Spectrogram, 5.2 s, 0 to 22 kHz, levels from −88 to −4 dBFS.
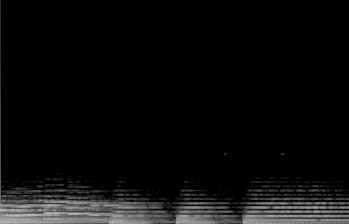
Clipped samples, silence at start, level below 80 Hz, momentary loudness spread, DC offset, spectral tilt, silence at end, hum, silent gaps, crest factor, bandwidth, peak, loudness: under 0.1%; 0 s; -60 dBFS; 14 LU; under 0.1%; -6 dB/octave; 0 s; none; none; 18 dB; 4.8 kHz; -16 dBFS; -33 LUFS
